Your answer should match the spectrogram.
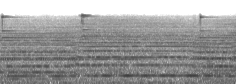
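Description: Marching band's horns and winds holding a long, sustained chord, with a few short, high metallic strikes from the percussion.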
